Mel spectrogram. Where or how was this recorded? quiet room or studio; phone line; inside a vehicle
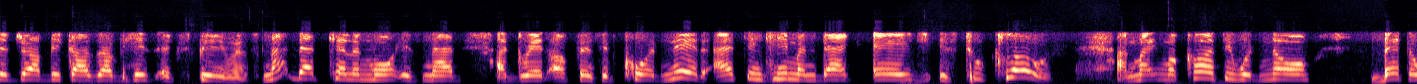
phone line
